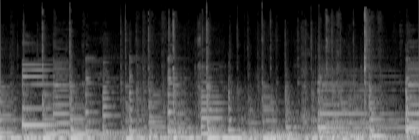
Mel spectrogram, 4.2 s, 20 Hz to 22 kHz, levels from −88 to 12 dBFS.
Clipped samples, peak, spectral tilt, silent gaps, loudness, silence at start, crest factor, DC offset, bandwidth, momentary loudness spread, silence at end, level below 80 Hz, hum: under 0.1%; -6 dBFS; -8.5 dB/octave; none; -19 LUFS; 0 s; 12 dB; under 0.1%; 14 kHz; 5 LU; 0 s; -32 dBFS; none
